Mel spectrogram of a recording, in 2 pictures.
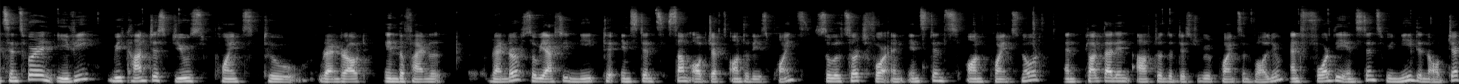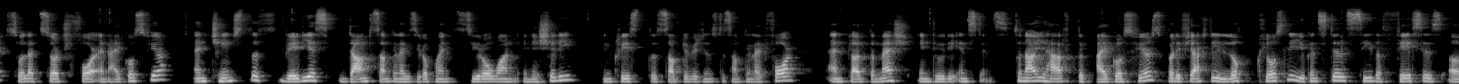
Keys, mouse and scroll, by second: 0.6-1.0 drag, 1.5 click, 4.3-4.6 scroll up 2, 4.6 middle click, 7.8 shift+a, 12.9 middle click, 13.0 click, 14.1 middle click, 14.7 shift+a, 17.5-19.2 drag, 20.4-21.5 drag, 23.0-24.7 drag, 24.9 scroll up 2, 25.6-26.8 shift+middle drag, 28.1 middle click.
